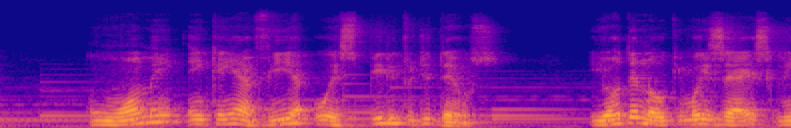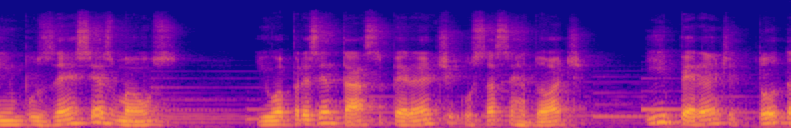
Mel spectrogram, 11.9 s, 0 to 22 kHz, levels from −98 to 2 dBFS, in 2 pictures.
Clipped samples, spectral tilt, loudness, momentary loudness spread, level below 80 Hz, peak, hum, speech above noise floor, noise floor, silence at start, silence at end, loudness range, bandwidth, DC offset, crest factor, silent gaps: under 0.1%; -7.5 dB/octave; -25 LUFS; 18 LU; -54 dBFS; -10 dBFS; none; 23 dB; -47 dBFS; 0 s; 0 s; 2 LU; 13.5 kHz; under 0.1%; 16 dB; none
